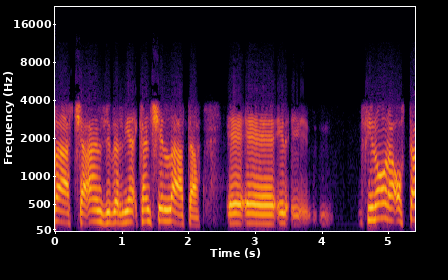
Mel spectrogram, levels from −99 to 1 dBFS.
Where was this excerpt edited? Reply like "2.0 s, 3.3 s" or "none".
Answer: none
